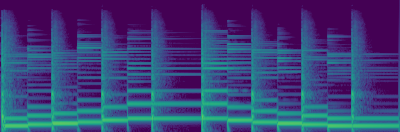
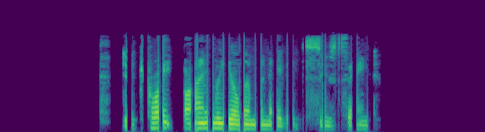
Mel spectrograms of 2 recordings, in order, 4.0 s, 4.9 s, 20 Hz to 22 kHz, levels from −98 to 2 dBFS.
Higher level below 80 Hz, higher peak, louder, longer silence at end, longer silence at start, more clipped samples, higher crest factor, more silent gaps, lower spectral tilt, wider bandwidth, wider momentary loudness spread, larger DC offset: second, -60 dBFS vs -52 dBFS; second, -12 dBFS vs -2 dBFS; second, -31 LUFS vs -20 LUFS; second, 0 s vs 1.15 s; second, 0 s vs 1 s; neither; about the same, 20 dB vs 20 dB; second, none vs 1.11-1.23 s, 1.78-1.83 s; about the same, -5 dB/octave vs -5.5 dB/octave; first, 14.5 kHz vs 7.6 kHz; second, 5 LU vs 14 LU; neither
